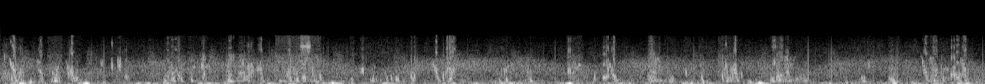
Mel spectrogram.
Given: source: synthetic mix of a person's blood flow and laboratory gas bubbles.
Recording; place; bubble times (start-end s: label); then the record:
Doppler ultrasound of blood flow; subclavian vein
0.00-0.28 s: bubbles
0.36-0.84 s: bubbles
0.99-1.05 s: bubbles
1.10-1.31 s: bubbles
1.62-2.12 s: bubbles
2.25-2.67 s: bubbles
2.75-3.25 s: bubbles
3.49-3.56 s: bubbles
3.59-4.21 s: bubbles
4.30-4.62 s: bubbles
4.96-5.12 s: bubbles
5.25-5.36 s: bubbles
5.66-5.83 s: bubbles
5.92-6.22 s: bubbles
6.46-6.76 s: bubbles
6.83-6.91 s: bubbles
6.98-7.07 s: bubbles
7.18-7.45 s: bubbles
7.69-8.12 s: bubbles
8.58-8.71 s: bubbles
8.88-9.01 s: bubbles
9.21-9.71 s: bubbles
From the record:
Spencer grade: 3 (all of the cardiac periods contain showers or single bubble signals, but not dominating or overriding the cardiac motion signals); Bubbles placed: anywhere in the cardiac cycle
